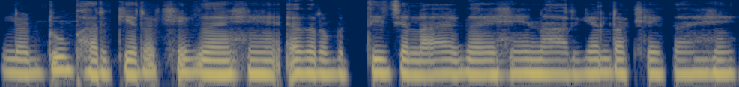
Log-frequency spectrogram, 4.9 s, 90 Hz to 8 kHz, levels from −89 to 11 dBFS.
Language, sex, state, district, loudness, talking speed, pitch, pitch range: Hindi, female, Bihar, Supaul, -21 LUFS, 170 wpm, 185 Hz, 180-185 Hz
